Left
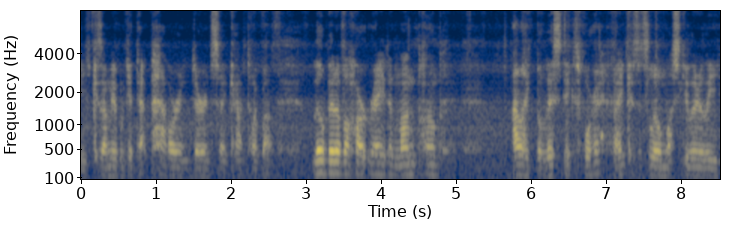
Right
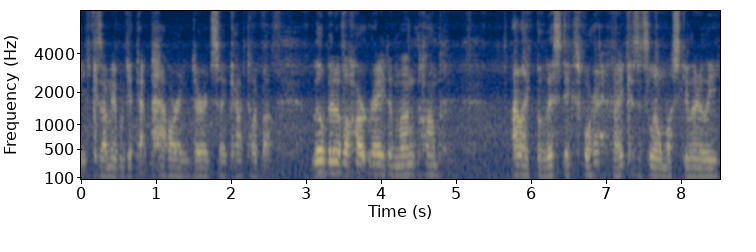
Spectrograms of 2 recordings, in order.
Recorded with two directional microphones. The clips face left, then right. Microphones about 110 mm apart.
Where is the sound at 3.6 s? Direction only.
25° right (ahead or behind).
